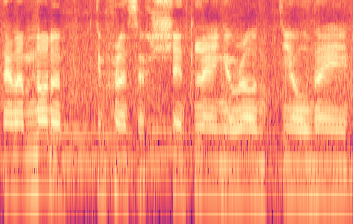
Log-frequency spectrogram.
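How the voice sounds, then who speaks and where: There is audible room echo and noticeable background noise. Through it, a man speaks with a fairly high pitch. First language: not English. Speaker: vlogger. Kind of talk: casual vlog monologue. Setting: outdoors walking with dog. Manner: hesitant, with fillers.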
